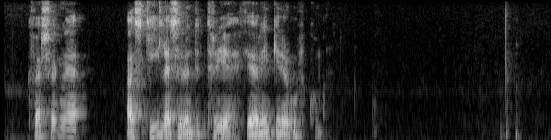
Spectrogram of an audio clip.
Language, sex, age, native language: Icelandic, male, 50-59, Icelandic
